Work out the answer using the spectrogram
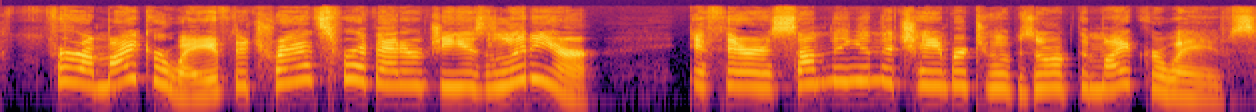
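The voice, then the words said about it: Put-on mock voice while reading. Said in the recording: “doing that voice”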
